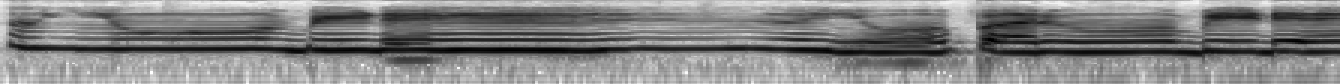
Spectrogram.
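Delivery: high, stretched-out wail of pain; tearful wailing. Acted. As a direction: beg weakly between long moans. Acted patient wailing, begging for release. (ಅಳುತ್ತಾ ನರಳುತ್ತಾ)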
